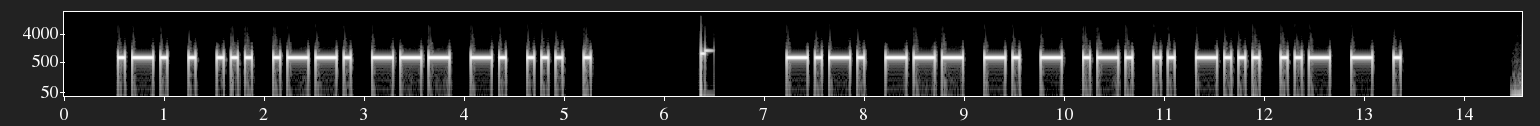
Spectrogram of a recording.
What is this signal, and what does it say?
Morse code, heard as a keyed tone, about 17 wpm, 700 Hz. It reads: RESPONSE CONTRIBUTE
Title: Sentences from Top 1400 Words - New Word Drill - 17wpm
